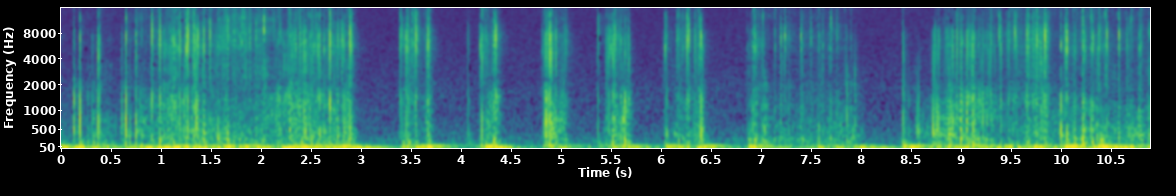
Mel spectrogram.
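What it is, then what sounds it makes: Gemstone hot stone pillow. Fingernails scratch and tap across the glossy hexagonal stone tiles of a gemstone hot stone pillow. Dense, bright, crackly scratching fills the opening seconds, breaks into shorter scratches and taps with quiet gaps in the middle, then returns to continuous scratching at the end. A steady low hum runs underneath throughout.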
